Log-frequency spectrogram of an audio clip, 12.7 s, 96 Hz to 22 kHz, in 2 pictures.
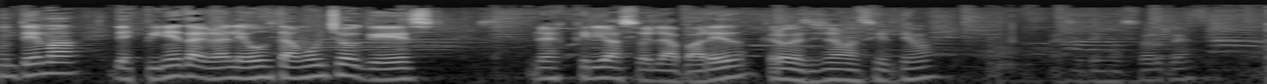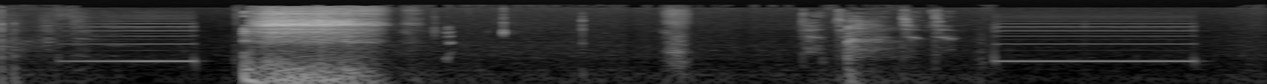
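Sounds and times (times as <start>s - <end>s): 
speech: 0.0s - 6.3s
steady electronic phone tone beeping: 6.6s - 7.4s, 11.3s - 12.4s.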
